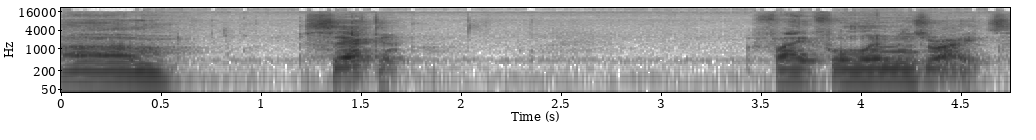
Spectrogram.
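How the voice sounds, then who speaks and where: A man's medium-pitched voice, very slow pace, dark and mellow tone. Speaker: political video blogger. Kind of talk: monologue to camera. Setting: in front of a camera. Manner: animated, informal.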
